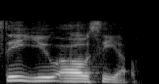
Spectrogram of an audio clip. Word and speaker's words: Cuoco: Cloco. – It's C U O C O. Cuoco.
